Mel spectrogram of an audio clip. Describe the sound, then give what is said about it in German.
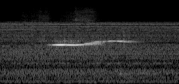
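A male mouse's ultrasonic song, recorded with a highly sensitive microphone while facing another male in a neighbouring cage, slowed twentyfold, heard as a single thin, fluting whistle that holds steady and then glides slightly upward for under a second over faint background hiss. “Aber erst wenn sie diese ums 20-fache verlangsamt, hört man flötende Töne.”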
